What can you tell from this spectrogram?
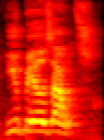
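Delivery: high, loud shouted command. A narrator's reading. Zoe orders Munchkin over the storm, loud shout. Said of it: "shouted Zoe".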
